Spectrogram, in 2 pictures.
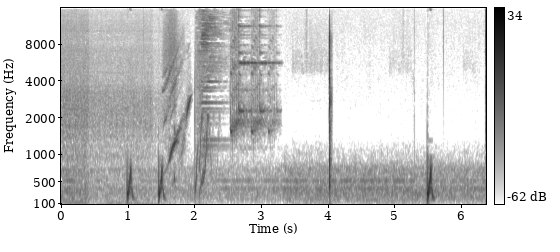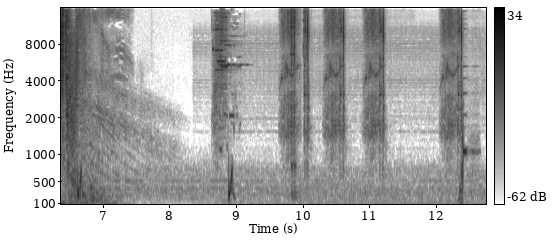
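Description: Short electronic clicks and chimes sound in bursts.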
